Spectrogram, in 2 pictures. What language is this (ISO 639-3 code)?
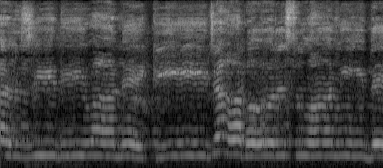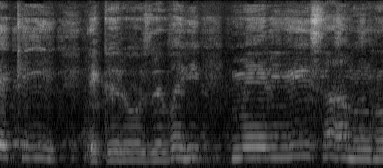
hin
